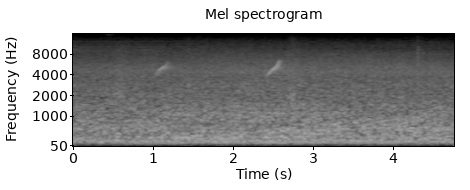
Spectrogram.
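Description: Steady outdoor background murmur with two short, high, upward-sweeping chirps, one about a second in and one about two and a half seconds in.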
